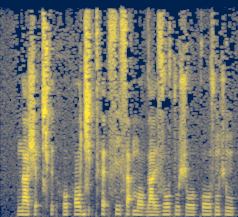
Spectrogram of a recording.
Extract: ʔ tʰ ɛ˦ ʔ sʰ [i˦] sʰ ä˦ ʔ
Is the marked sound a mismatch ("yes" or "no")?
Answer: no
